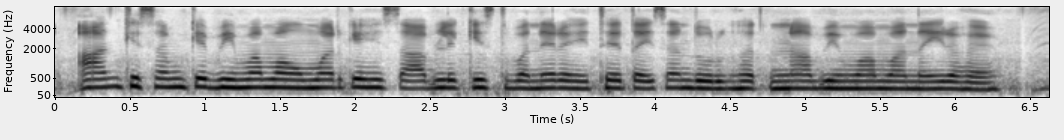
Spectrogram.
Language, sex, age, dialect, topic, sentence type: Chhattisgarhi, female, 18-24, Eastern, banking, statement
